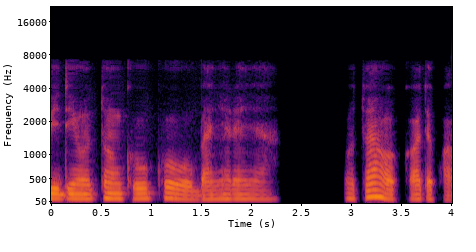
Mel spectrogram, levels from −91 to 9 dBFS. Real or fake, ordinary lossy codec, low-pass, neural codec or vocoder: fake; none; 7.2 kHz; codec, 16 kHz in and 24 kHz out, 1 kbps, XY-Tokenizer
